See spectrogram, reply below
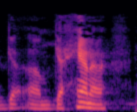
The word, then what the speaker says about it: Gehenna: Gehenna is how we pronounce it in English.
